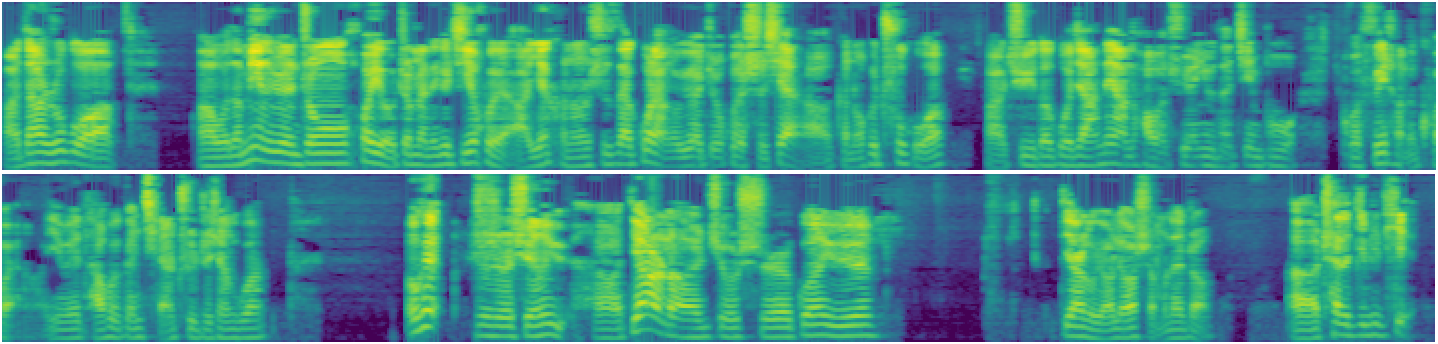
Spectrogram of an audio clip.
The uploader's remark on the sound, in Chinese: 车还没有熄火啊，对，我在车里等。所以说这次音质应该会比我之前的音质稍微的拆一丢丢啊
